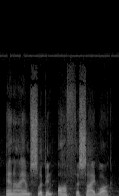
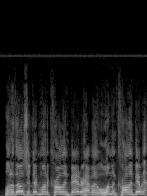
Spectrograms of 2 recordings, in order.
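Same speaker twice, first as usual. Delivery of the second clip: put-on high, fast accusing old lady; 13 semitones higher, 8 dB louder, faster than usual. Landlady at the locked door scolding the guest, mock high voice. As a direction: rattle it off like a prying old landlady.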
